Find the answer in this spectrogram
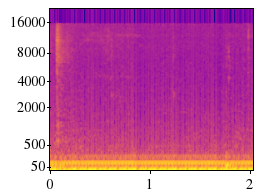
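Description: Steady low background hum with no break or change.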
